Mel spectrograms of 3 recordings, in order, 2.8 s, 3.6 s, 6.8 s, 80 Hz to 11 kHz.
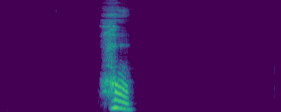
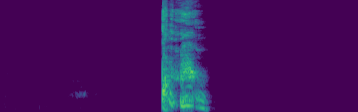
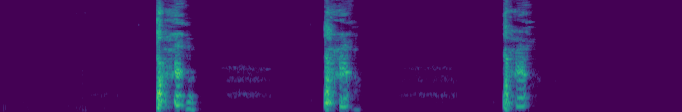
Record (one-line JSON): {"exhalation_length": "2.8 s", "exhalation_amplitude": 29726, "exhalation_signal_mean_std_ratio": 0.22, "cough_length": "3.6 s", "cough_amplitude": 32768, "cough_signal_mean_std_ratio": 0.25, "three_cough_length": "6.8 s", "three_cough_amplitude": 32767, "three_cough_signal_mean_std_ratio": 0.23, "survey_phase": "beta (2021-08-13 to 2022-03-07)", "age": "45-64", "gender": "Female", "wearing_mask": "No", "symptom_runny_or_blocked_nose": true, "symptom_fatigue": true, "symptom_headache": true, "symptom_onset": "3 days", "smoker_status": "Never smoked", "respiratory_condition_asthma": false, "respiratory_condition_other": false, "recruitment_source": "Test and Trace", "submission_delay": "1 day", "covid_test_result": "Positive", "covid_test_method": "RT-qPCR", "covid_ct_value": 24.2, "covid_ct_gene": "ORF1ab gene", "covid_ct_mean": 24.4, "covid_viral_load": "9700 copies/ml", "covid_viral_load_category": "Minimal viral load (< 10K copies/ml)"}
